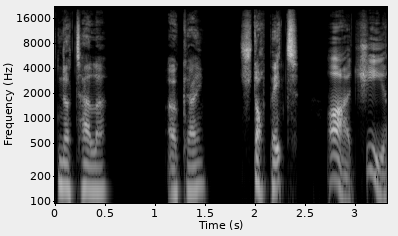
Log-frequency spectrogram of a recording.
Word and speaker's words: Nutella: words all right okay it's not new teller it's Nutella okay stop it ah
